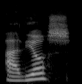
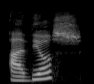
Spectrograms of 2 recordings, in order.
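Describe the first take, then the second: Both takes have the same delivery.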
